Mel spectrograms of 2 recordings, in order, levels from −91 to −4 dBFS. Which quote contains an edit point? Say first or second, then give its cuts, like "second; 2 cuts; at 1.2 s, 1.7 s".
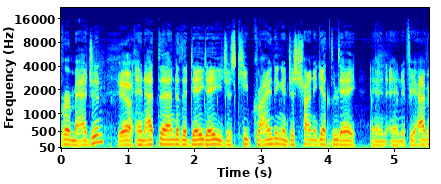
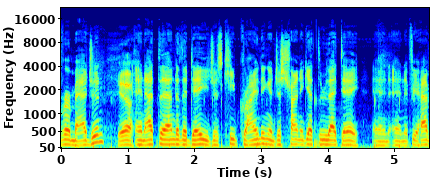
first; 2 cuts; at 2.1 s, 4.1 s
